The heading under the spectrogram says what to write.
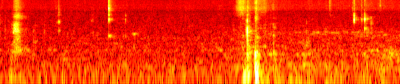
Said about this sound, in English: If you're listening to the podcast, I apologize. I am typing right now so that if you're watching the video, you have the notes here.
